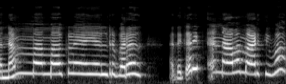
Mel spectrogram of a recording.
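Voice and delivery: high, laughing through the words; laughing proudly. Acted. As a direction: laugh it off with pride. Bride's mother laughs proudly.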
